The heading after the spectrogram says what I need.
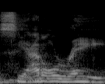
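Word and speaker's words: Seattle Reign: Think of stuff falling out of the sky. Although, it's spelled differently. It's wet. It's water. The Seattle Rain. The Seattle Rain. But it's spelled R E I G N.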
